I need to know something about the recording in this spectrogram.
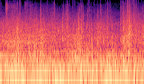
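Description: Footsteps crunch quickly over snow.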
